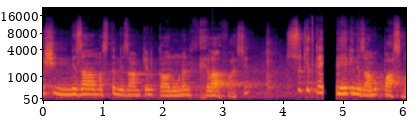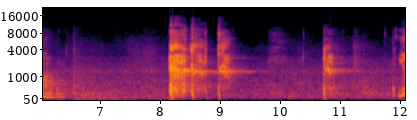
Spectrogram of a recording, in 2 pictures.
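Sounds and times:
man coughing: 8.1 - 9.5, 10.7 - 11.4.

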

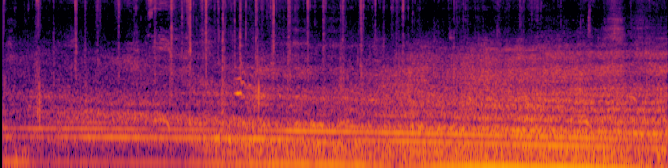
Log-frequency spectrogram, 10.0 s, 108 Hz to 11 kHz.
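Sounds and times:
motor humming: 0.1 - 10.0.

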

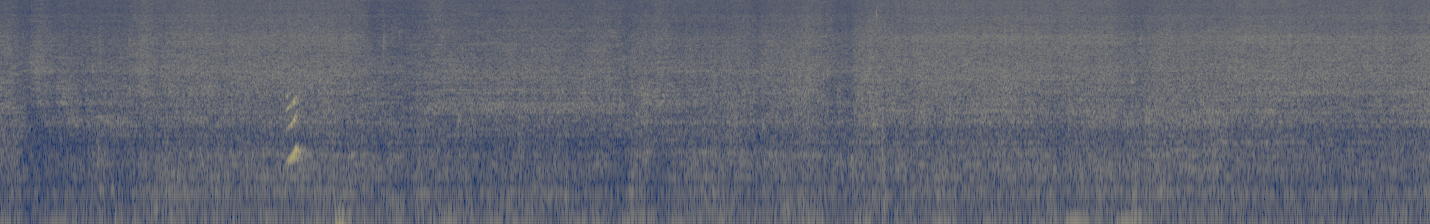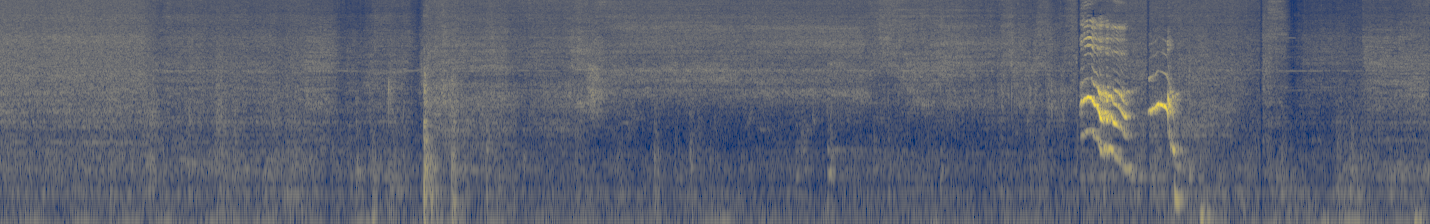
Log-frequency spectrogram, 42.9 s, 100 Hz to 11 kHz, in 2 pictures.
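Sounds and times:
shower spraying in bathtub: 0.0 - 42.9.

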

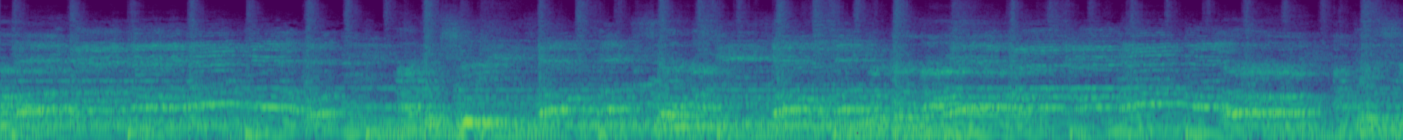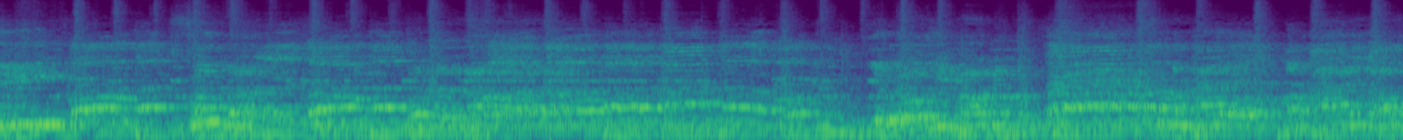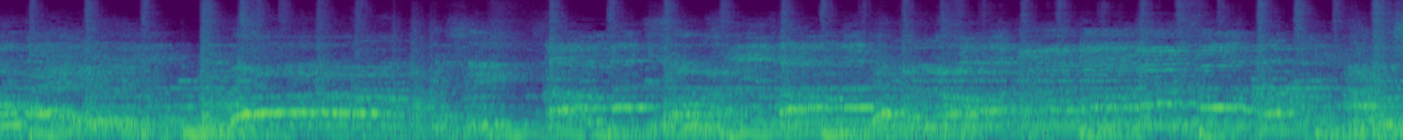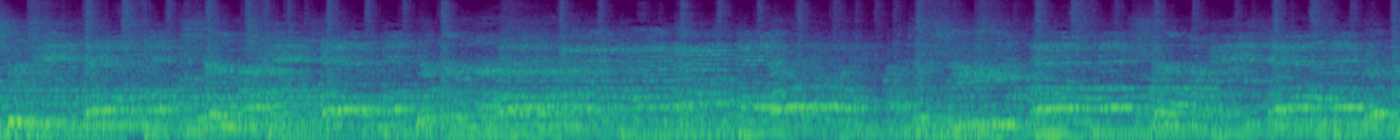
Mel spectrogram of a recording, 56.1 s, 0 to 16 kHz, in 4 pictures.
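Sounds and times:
gospel choir with accompaniment: 0.0 - 56.0.

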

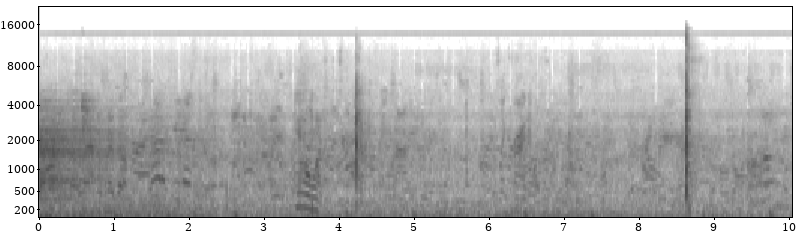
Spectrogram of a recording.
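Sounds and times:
faint voices: 0.0 - 10.0
bat hitting softball: 4.2 - 4.5, 8.6 - 9.2.

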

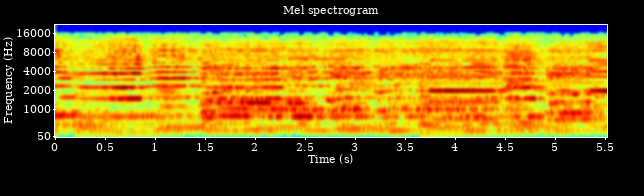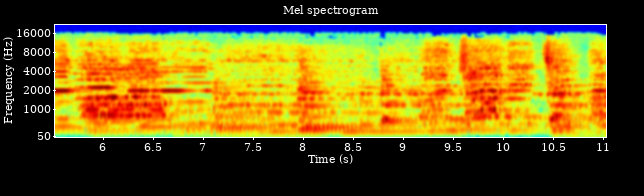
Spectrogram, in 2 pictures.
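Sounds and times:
woman and man singing: 1.4 - 11.0.

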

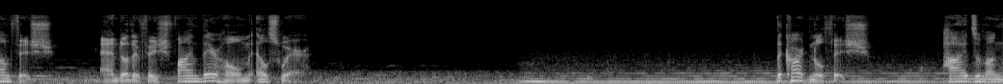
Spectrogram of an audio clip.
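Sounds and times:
low ambient drone: 0.0 - 10.0.

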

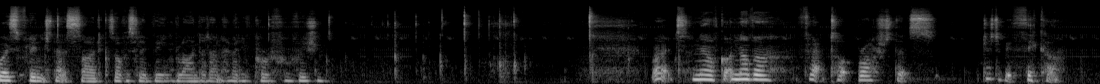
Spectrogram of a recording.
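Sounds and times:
makeup brushes clicking and tapping: 0.0 - 9.2.

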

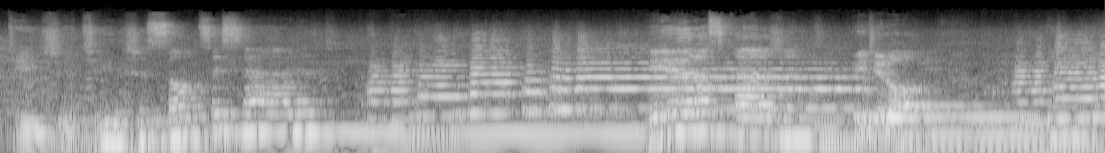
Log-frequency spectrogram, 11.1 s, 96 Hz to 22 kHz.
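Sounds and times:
sustained bass note: 0.3 - 11.0
saxophone melody: 0.4 - 11.0.

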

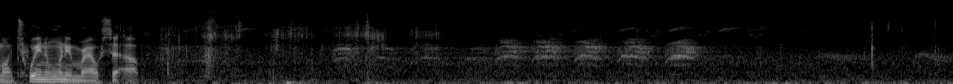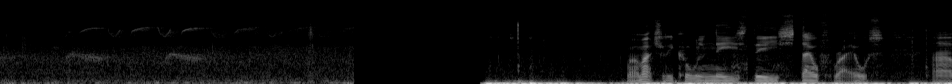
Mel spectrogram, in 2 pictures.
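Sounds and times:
crow cawing: 3.3 - 7.2, 8.2 - 10.6.

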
